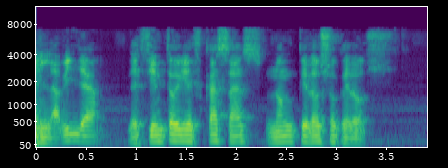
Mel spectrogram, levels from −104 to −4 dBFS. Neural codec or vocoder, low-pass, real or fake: codec, 16 kHz, 16 kbps, FunCodec, trained on Chinese and English, 50 frames a second; 7.2 kHz; fake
